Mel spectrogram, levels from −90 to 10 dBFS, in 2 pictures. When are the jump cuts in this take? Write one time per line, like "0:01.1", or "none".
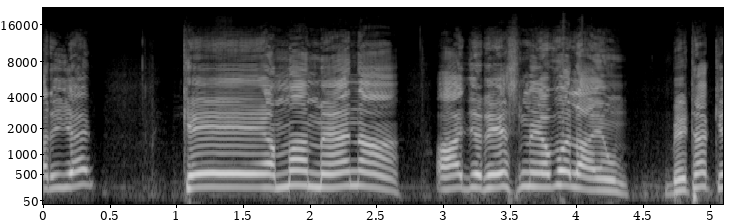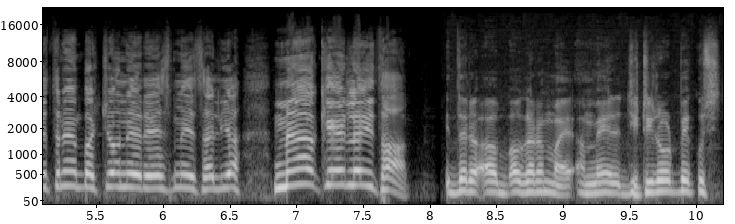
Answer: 0:05.0
0:08.0

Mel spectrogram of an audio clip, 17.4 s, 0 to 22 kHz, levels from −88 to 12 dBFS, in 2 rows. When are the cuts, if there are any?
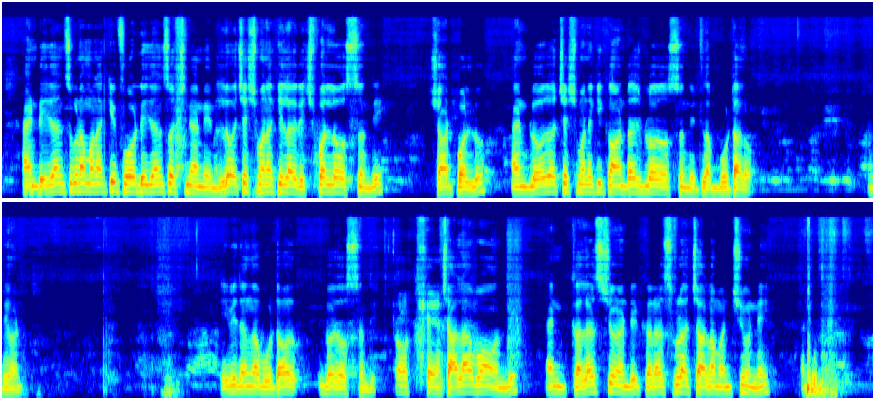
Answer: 0:02.2
0:16.5

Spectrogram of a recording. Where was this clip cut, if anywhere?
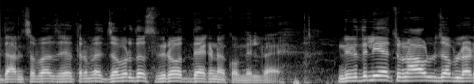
0:03.2

